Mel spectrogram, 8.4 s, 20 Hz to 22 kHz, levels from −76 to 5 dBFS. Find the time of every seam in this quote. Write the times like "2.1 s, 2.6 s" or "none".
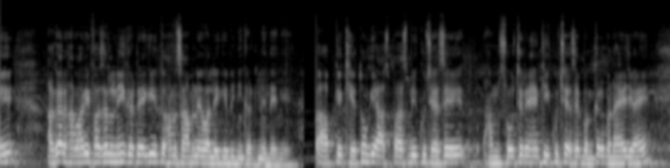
3.9 s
